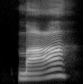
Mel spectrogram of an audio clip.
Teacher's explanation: Now for the second tone. This one goes up. The best way to think about it is like when you ask a question.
